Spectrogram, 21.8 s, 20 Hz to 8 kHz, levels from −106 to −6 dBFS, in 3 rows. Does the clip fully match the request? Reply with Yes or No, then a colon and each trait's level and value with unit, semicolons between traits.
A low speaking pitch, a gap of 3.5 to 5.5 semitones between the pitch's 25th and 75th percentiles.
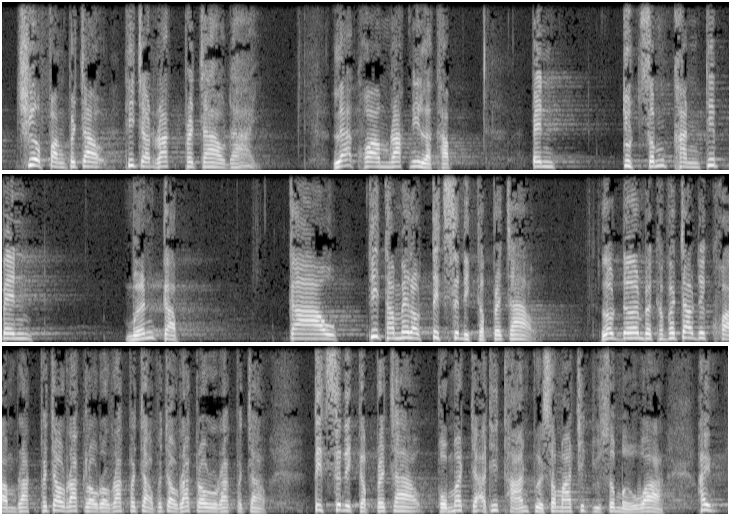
No: high, 210 Hz; average, 3.8 semitones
